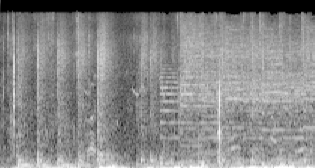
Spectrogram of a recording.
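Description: Background music starts about two seconds in and carries on steadily, over some quiet talk and low outdoor handling noise.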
